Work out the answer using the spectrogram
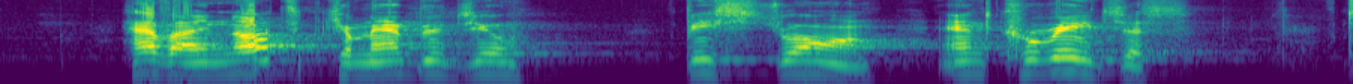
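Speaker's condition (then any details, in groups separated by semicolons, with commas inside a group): ALS; diagnosed about two and a half years before recording, symptoms began about four years before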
